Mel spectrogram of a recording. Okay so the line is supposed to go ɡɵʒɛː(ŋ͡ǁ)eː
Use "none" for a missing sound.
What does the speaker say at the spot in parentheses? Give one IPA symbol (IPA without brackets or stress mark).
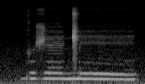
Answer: ŋ͡ǁ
